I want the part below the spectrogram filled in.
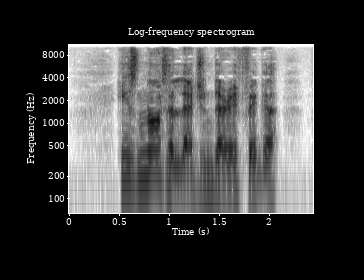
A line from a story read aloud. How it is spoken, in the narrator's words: Violet said indignantly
